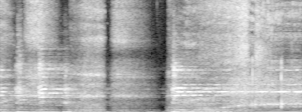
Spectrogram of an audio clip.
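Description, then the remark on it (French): Heavy, loud breathing, long noisy breaths with a couple of brief pauses between them, snorting and gasping in a tense, labored rhythm. No one speaks. “J'essaie de me calmer, mais plus j'y pense, plus ma respiration se fait forte.”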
